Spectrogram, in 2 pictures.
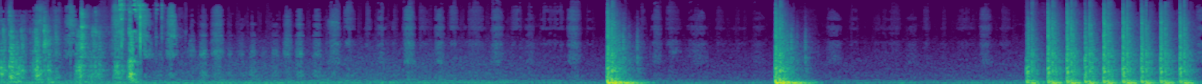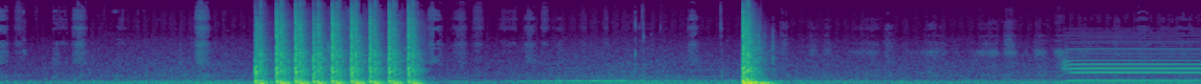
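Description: Door handle being jerked and rattled on an entrance door in a film scene. A couple of heavy thumps come first, then two long bursts of rapid metallic rattling and one last thump, with quiet stretches between them.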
